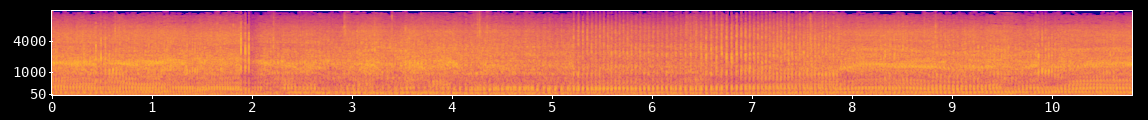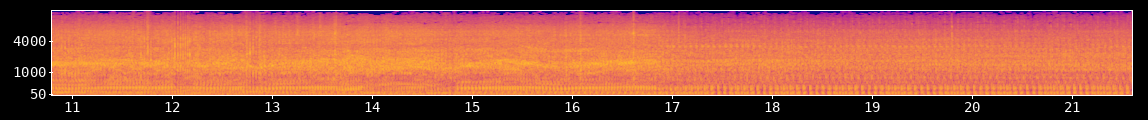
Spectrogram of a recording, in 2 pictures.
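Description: A second dirt bike engine whines and revs a little way ahead.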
